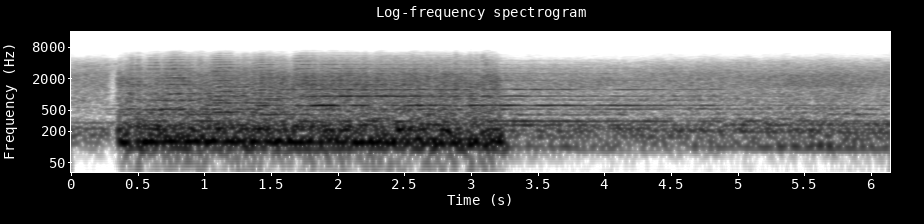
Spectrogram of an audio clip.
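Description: Orchestral film score breaking in suddenly and loud, holding sustained chords for about three seconds before dropping to softer held notes, over the steady drone of aircraft engines.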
